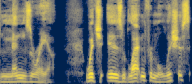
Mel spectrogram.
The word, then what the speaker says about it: mens rea: And I know my Latin is terrible, but I believe it's pronounced mens rea, which is Latin for malicious intent.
